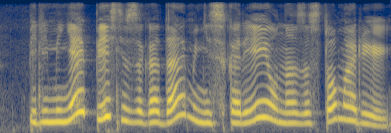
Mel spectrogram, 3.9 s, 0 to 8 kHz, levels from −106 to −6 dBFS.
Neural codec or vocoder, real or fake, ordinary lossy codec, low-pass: none; real; none; 7.2 kHz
